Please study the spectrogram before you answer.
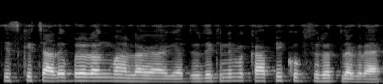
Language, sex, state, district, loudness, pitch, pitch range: Hindi, male, Bihar, West Champaran, -17 LUFS, 160 Hz, 145-170 Hz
